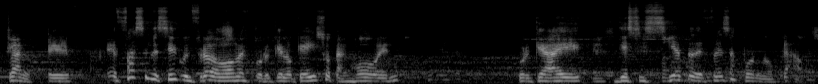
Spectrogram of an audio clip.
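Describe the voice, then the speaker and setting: Man, interviewer, bright tense voice, slightly high. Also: measured pace. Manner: lively, promotional, asks long questions. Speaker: interviewer host. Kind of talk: sports interview.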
